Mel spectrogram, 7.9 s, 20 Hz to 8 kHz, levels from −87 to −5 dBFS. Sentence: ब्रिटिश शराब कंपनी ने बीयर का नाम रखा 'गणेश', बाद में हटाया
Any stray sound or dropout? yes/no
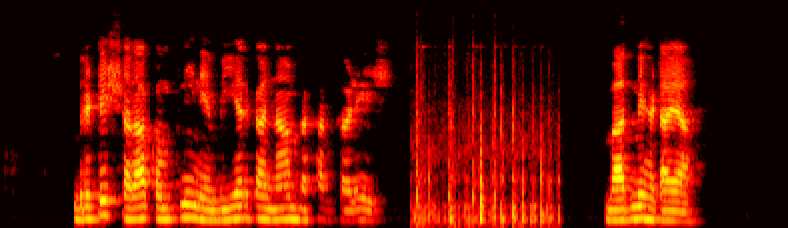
yes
